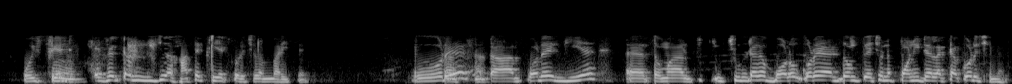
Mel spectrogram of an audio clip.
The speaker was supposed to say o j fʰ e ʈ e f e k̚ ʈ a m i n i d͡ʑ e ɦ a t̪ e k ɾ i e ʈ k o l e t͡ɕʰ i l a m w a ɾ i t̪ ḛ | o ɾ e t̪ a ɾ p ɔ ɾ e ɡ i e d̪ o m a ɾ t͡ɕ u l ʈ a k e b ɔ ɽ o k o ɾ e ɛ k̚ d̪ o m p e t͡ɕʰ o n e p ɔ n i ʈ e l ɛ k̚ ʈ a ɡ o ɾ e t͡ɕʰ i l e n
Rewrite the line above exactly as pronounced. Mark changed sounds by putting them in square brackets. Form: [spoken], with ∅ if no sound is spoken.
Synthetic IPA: o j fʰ e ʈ e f e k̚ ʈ a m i n i d͡ʑ e ɦ a t̪ e k ɾ i e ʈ k o [ɾ] e t͡ɕʰ i l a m [b] a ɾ i t̪ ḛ | o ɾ e t̪ a ɾ p ɔ ɾ e ɡ i e [t̪] o m a ɾ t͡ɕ u l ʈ a k e b ɔ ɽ o k o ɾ e ɛ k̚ d̪ o m p e t͡ɕʰ o n e p ɔ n i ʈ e l ɛ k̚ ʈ a [k] o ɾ e t͡ɕʰ i l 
